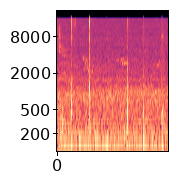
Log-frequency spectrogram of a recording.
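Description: A powder applicator being patted against the camera lens and microphone to put on finishing powder, making about five light taps, two to three a second.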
